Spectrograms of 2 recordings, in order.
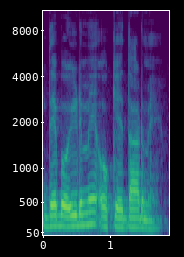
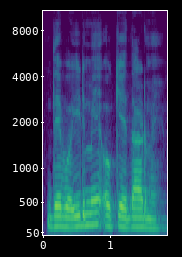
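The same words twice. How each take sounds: No difference in how they are said.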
